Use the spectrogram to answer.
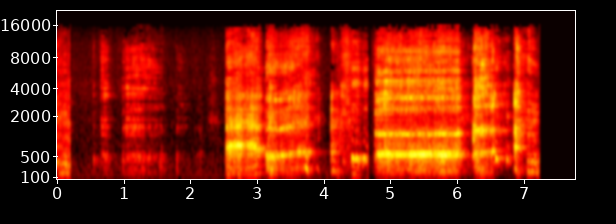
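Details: Person burping: a few soft sounds, then a series of loud, long, rumbling burps; repeated large belches.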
